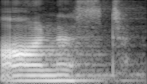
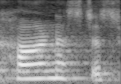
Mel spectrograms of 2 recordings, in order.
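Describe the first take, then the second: First: The word begins with a vowel sound. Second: The word begins with an h sound. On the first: The speaker calls it right. "சரியாக pronounce பண்ணும்போது" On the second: The speaker calls it wrong. "ஹானஸ்ட் சொல்லக்கூடாது"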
